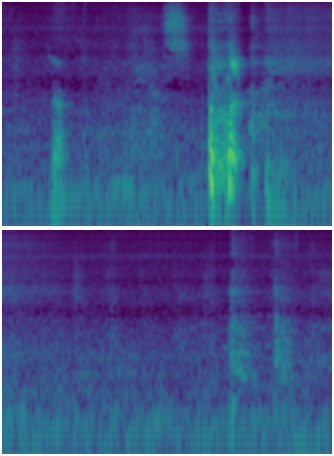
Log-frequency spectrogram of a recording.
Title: Girl coughing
